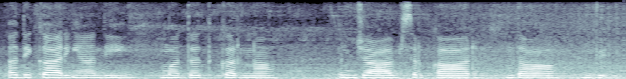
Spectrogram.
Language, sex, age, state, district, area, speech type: Punjabi, female, 30-45, Punjab, Sangrur, rural, spontaneous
